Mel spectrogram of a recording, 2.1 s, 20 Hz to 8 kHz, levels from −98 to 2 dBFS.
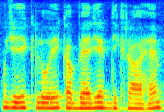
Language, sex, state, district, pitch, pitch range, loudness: Hindi, male, Himachal Pradesh, Shimla, 135 Hz, 130-145 Hz, -15 LUFS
